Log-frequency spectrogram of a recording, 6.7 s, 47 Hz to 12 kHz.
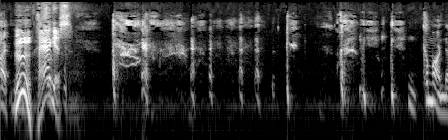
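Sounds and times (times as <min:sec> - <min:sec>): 
speech: 0:00.0 - 0:03.2, 0:06.4 - 0:06.7
person coughing harshly: 0:01.7 - 0:02.2, 0:04.3 - 0:06.2.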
